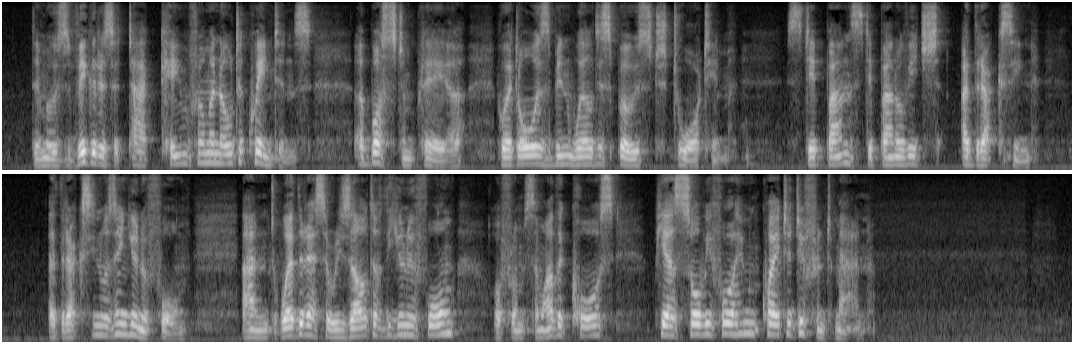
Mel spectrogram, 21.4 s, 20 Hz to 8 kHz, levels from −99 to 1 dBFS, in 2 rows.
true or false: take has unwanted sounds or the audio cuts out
false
